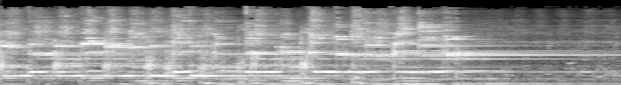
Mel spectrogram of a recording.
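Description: Javanese gamelan ensemble playing, its bronze metallophones and gongs striking ringing pitched notes. The playing thins out and dies away over the last second or two, leaving one held tone.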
